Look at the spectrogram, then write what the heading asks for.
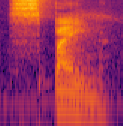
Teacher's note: Many people, obviously in Spanish, it's España because it has the E at the beginning. But even when Spanish speakers say Spain in English, they put an E at the beginning.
